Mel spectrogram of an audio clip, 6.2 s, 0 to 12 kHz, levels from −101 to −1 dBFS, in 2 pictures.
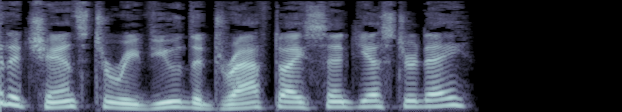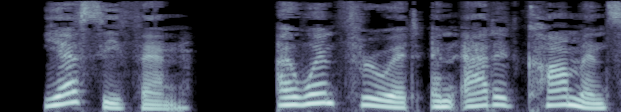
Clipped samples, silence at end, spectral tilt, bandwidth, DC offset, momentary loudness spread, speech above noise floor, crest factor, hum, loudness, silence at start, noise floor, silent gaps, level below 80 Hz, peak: under 0.1%; 0 s; -5.5 dB/octave; 12 kHz; under 0.1%; 7 LU; over 68 dB; 16 dB; none; -23 LUFS; 0 s; under -90 dBFS; 2.39-3.32 s, 4.09-4.48 s; -58 dBFS; -6 dBFS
